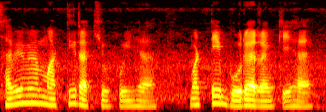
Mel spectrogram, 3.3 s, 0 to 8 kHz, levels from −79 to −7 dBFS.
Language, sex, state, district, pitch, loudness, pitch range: Hindi, male, Jharkhand, Palamu, 110 Hz, -23 LUFS, 105-135 Hz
